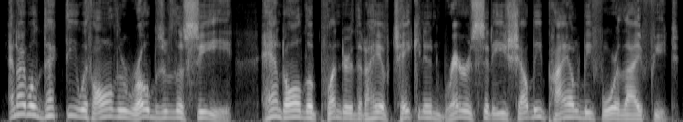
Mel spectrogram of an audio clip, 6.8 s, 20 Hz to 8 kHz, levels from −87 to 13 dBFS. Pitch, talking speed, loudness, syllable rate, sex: 140 Hz, 255 wpm, -18 LUFS, 5.7 syllables/s, male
